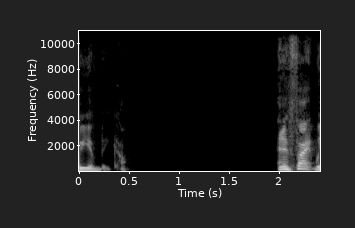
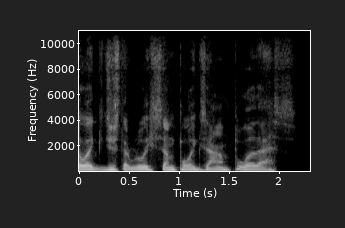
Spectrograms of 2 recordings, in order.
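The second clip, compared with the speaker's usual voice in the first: ordinary talk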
